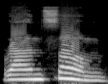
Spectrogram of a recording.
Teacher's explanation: So the stress is on the first syllable.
